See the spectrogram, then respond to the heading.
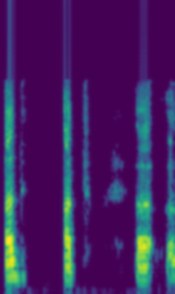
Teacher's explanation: जबान की नोक जाके ऊपर के दांतों के जड़ में लगती। अद अत, जड़ में, यानी जहां से दांत बाहर आता, उसकी जो जड़ है दांत की, सामने के दो दांतों की, वहां जाके जबान की नोक लगती। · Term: मखरज एक ही है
